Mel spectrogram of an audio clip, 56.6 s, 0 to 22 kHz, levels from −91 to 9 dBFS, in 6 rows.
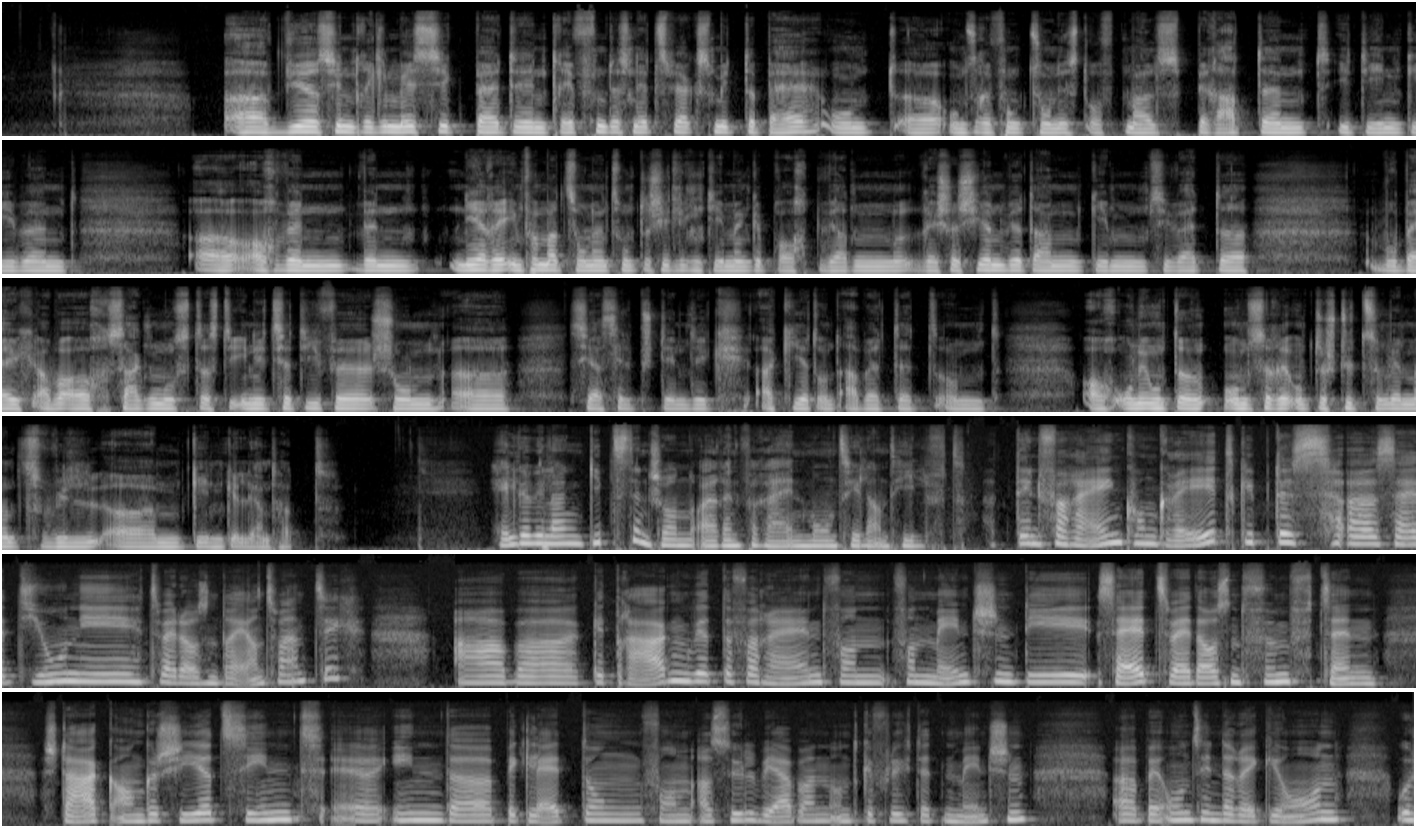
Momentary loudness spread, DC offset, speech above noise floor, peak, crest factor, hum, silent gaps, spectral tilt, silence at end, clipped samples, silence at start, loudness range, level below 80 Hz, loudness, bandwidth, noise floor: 11 LU; under 0.1%; 40 dB; 0 dBFS; 20 dB; none; none; -5.5 dB/octave; 0 s; under 0.1%; 1.5 s; 6 LU; -52 dBFS; -21 LUFS; 16.5 kHz; -61 dBFS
